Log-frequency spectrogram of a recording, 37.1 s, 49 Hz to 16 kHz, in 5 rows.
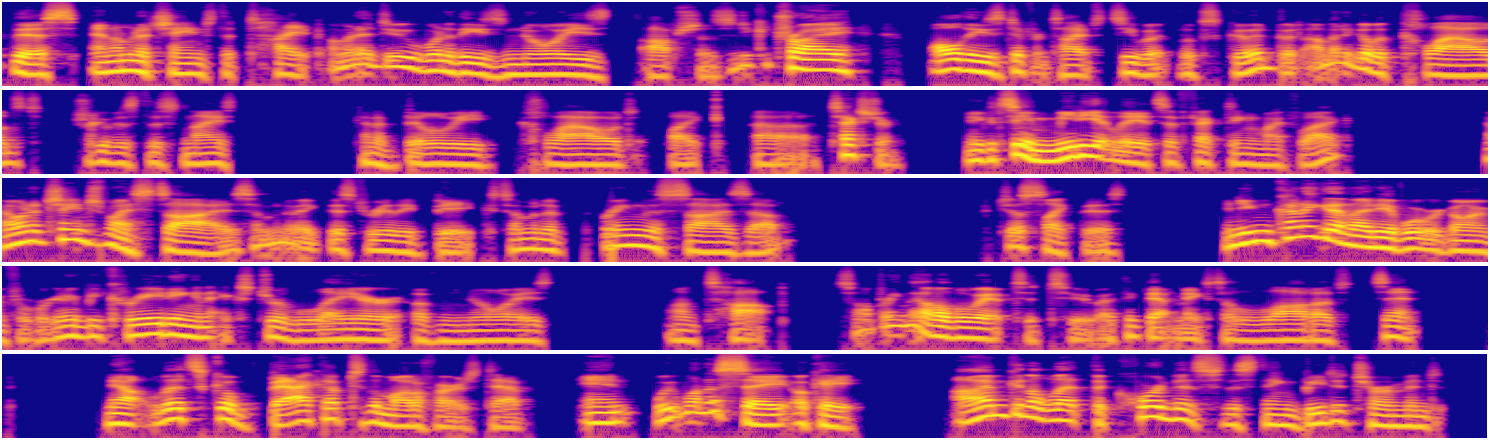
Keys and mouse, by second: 12.3-13.6 middle drag, 14.9-17.0 drag, 17.3-18.8 drag, 19.3-21.1 middle drag, 21.3 middle click, 21.8 middle click, 22.3 middle click, 24.8-26.1 drag, 27.4 click, 28.4 click, 30.0 click, 33.3 click, 35.6 middle click, 36.1 shift+middle click, 36.3 middle click.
